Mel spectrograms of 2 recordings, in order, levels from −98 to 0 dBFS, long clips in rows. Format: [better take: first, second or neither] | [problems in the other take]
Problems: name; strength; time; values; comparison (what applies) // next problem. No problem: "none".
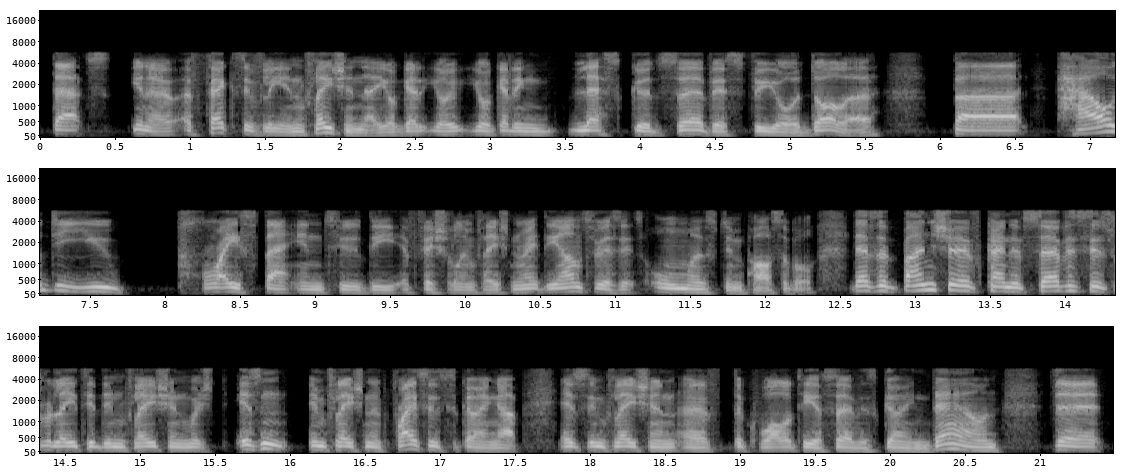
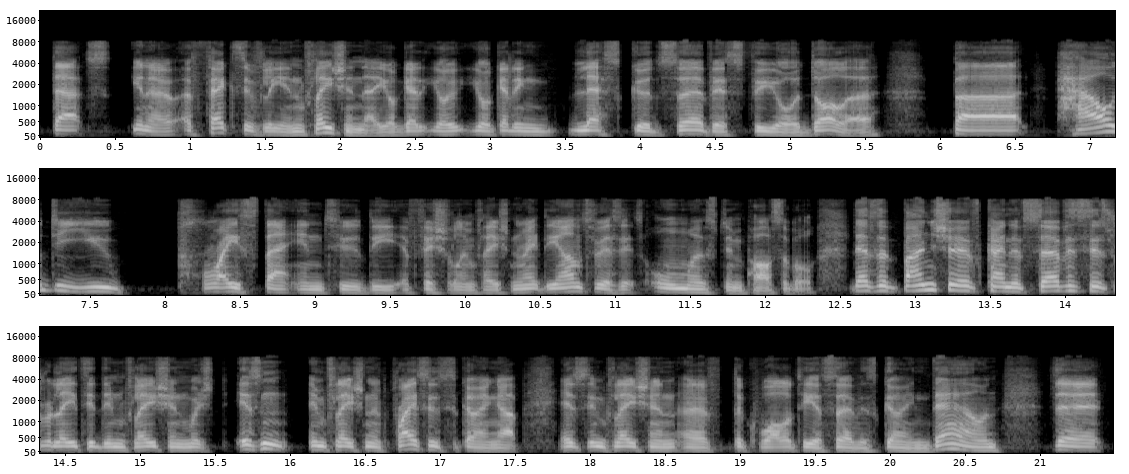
second | garbled, watery; badly; nothing above 5.5 kHz; slightly in the second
